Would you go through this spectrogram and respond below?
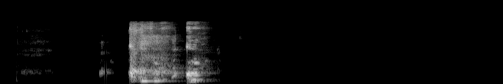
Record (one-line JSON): {"cough_length": "5.0 s", "cough_amplitude": 29632, "cough_signal_mean_std_ratio": 0.26, "survey_phase": "alpha (2021-03-01 to 2021-08-12)", "age": "45-64", "gender": "Female", "wearing_mask": "No", "symptom_none": true, "smoker_status": "Never smoked", "respiratory_condition_asthma": false, "respiratory_condition_other": false, "recruitment_source": "REACT", "submission_delay": "4 days", "covid_test_result": "Negative", "covid_test_method": "RT-qPCR"}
